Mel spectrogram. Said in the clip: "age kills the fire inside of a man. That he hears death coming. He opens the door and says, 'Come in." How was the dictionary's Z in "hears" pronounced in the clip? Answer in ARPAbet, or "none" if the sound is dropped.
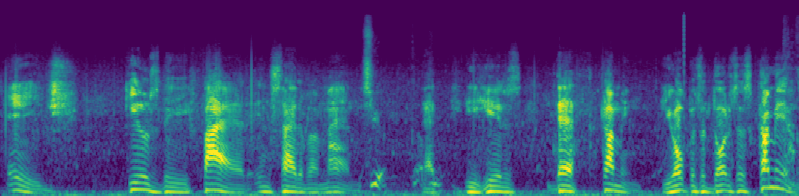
Z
